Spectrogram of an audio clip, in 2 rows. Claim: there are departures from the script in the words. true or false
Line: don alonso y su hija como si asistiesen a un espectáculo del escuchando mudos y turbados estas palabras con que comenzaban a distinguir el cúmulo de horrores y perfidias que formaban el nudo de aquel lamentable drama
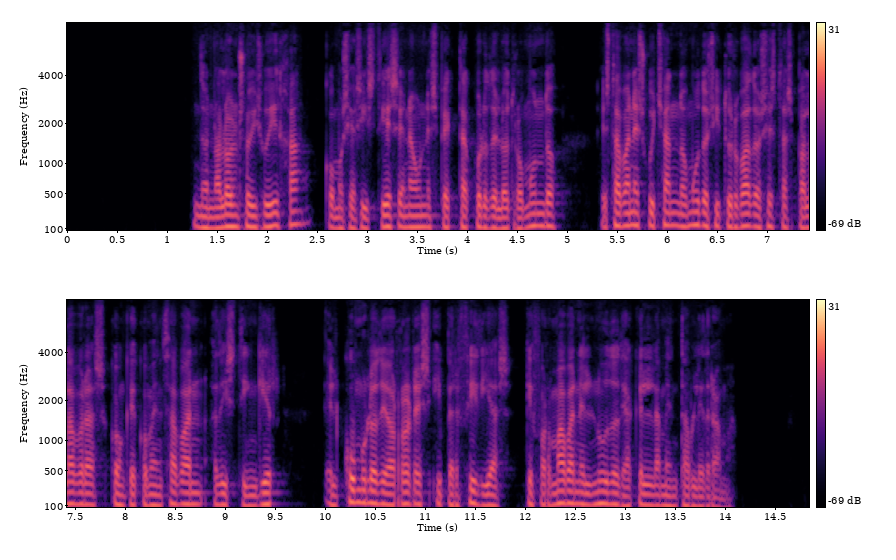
true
